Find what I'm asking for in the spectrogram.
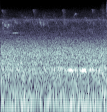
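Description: A young bird calling out for food beside the River Thames, heard as a few faint, brief cries over steady outdoor background noise.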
